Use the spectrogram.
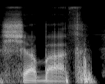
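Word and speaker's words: Shabbat: Sabato ni neno la lugha ya ki ambalo linatamkwa Shabath lenye maana ya pumziko.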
